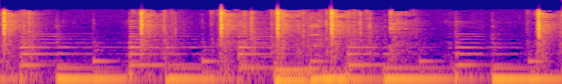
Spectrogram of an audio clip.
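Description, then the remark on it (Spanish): Sharp typewriter keystrokes clack at an irregular pace, loud, layered over a steady, humming musical tone with no voices. “La vida a través del golpe de teclado.”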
